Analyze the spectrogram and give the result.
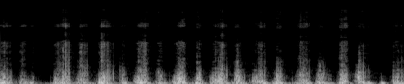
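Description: Fingernails tap and scratch across the face of a solid engraved wooden block tag, making about twenty quick, dull knocks over four seconds in an uneven rhythm. The sound is soft and low-heavy, each tap dying away almost at once, with faint bright scratchy edges between them.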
